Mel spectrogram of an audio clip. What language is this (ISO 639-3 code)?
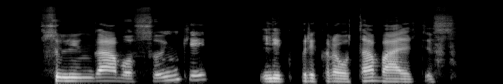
lit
